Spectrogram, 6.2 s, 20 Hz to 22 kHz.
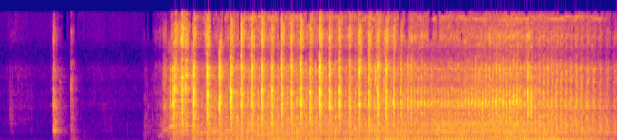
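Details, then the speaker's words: Husqvarna ST 124 24-inch snowblower, 212cc engine, factory set very lean: catches and settles into a quick rough beat, still surging and popping; clogged carburetor jet. "well, as you can see, she is running. You can still hear the popping noise."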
